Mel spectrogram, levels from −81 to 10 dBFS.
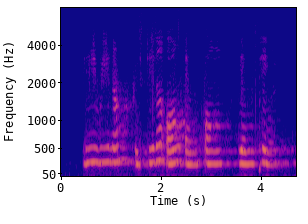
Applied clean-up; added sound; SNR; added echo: neural separator model SepFormer DNS4.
